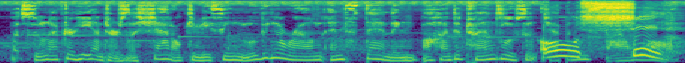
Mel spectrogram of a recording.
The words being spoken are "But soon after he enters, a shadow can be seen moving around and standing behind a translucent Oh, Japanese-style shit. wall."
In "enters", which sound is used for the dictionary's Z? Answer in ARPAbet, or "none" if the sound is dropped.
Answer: Z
